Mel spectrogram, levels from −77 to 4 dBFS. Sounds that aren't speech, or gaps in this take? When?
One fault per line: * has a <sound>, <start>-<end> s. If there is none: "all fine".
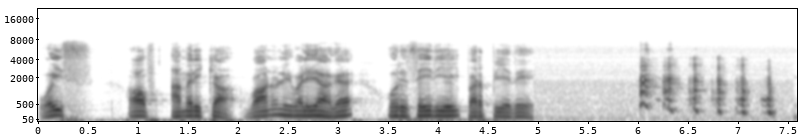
* has a laugh, 6.0-7.4 s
